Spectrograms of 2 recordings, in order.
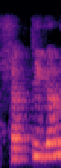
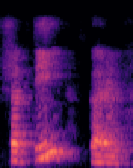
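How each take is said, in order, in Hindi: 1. 'shakt' के बाद वाला स्वर छोटा है। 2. 'shakt' के बाद वाला स्वर लंबा है। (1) "ये गलत है" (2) "शक्तिकरण का शुद्ध रूप क्या है?"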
